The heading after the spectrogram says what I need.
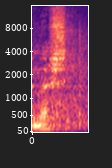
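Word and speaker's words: Mursi: And in this area, not far from where the Hammer people live, you have the Mercy. Now the Mercy give no mercy, although their name is spelled M-U-R-S-I.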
